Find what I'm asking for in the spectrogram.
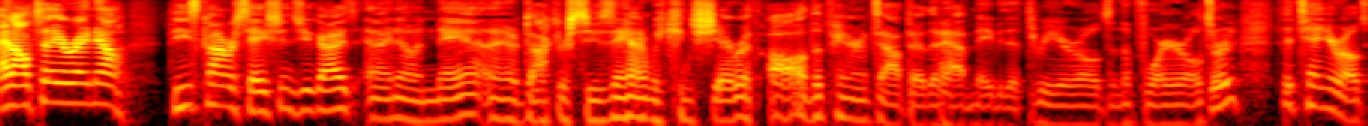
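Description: A man's very fast, animated speech at a medium pitch, with very wide pitch swings and a bright, sharp tone, in a very clean recording with a silent background. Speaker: podcast host. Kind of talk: casual chat. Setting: studio.

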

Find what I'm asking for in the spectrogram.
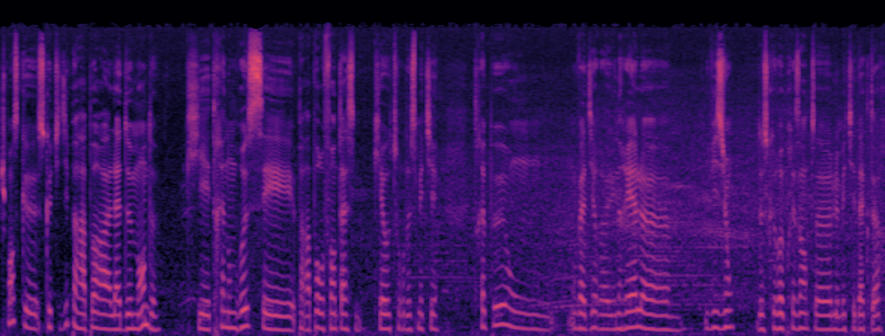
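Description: Speaking at a moderate pace in a flat monotone, a woman with a fairly low, dark and mellow voice leaves long, frequent pauses. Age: 20s. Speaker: actress. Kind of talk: casual chat. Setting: outdoors.

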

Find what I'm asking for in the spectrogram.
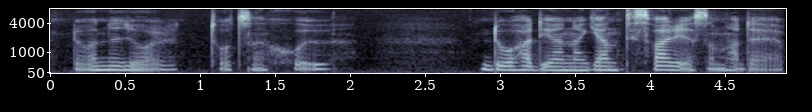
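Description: A woman speaks at a moderate pace. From Sweden. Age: 40s. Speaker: illustrator. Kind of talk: interview. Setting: her studio.

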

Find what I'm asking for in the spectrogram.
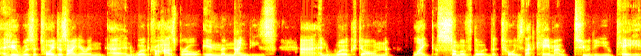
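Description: In an English accent, a man speaks at a moderate pace with fairly even intonation, the sound dry and close with no echo. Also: medium pitch for a man, quiet background. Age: 40s. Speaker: convention organiser. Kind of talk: casual chat.

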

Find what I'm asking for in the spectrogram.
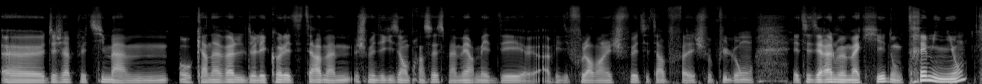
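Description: Fairly low-pitched and fairly quick, a man with an unremarkable speaking voice talks with fairly even intonation in a very clean, silent recording with a dry, close sound and no echo. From France, Ardèche. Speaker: drag queen. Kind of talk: casual chat.

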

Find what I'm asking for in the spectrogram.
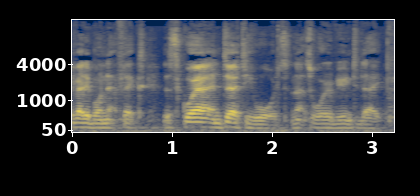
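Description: A man is speaking. He talks at a very fast pace. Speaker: film podcast co-host. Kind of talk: casual chat.

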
